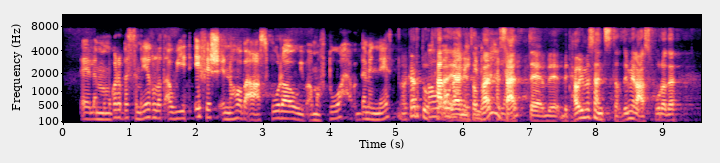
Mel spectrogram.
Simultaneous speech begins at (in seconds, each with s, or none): 5.5 s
